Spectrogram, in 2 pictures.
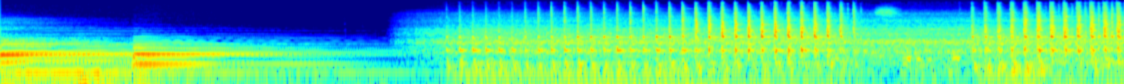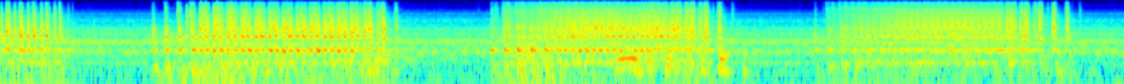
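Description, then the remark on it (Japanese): Wood being carved on a woodworking lathe (rokuro) by a kijishi woodturner making wooden bowls: a steady mechanical whir broken by five loud bursts of rasping cutting, each about two seconds long, after a short tonal fade at the start. “これは何やら削ってているような音が聞こえてきましたこれはあのろくろを使いまして木を削ってお椀とか鉢をこう作っているその音ですね。”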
